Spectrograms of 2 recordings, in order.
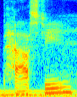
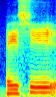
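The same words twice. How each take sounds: First: The first vowel is a short A. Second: The first vowel is a long A. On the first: It names a British pastry. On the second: It means like paste.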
